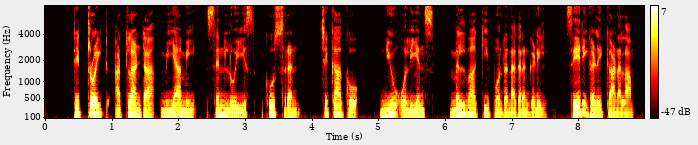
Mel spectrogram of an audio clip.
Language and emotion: Tamil, neutral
